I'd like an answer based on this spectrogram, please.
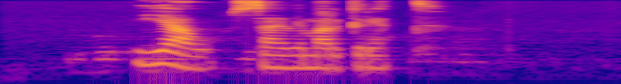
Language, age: Icelandic, 20-29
